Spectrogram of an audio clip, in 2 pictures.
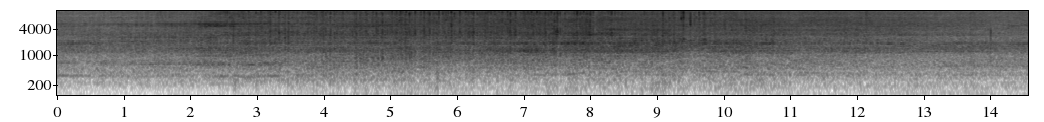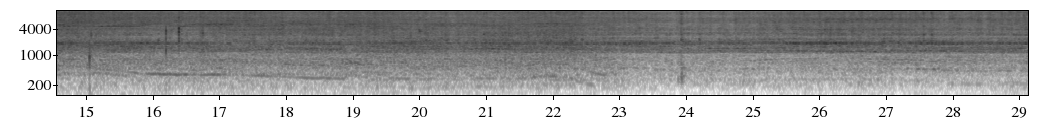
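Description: Model railway trains running: small electric locomotive motors whirring and wheels rattling along the track. The sound swells after about two seconds and eases back by about eleven seconds, with a few light clicks later on.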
